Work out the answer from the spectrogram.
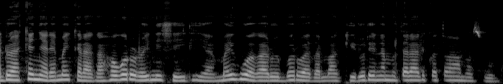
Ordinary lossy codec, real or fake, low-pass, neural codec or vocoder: none; real; none; none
